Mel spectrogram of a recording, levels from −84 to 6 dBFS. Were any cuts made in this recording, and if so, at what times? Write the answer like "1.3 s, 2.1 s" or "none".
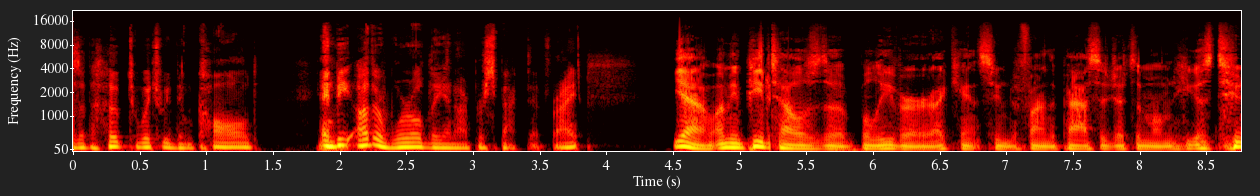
5.2 s

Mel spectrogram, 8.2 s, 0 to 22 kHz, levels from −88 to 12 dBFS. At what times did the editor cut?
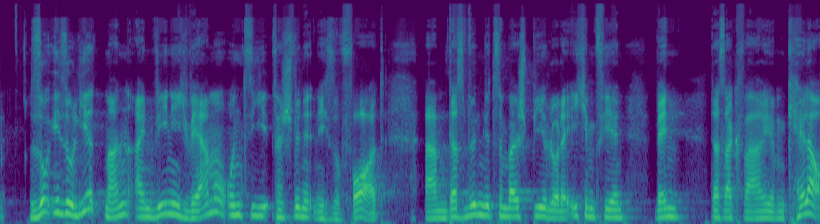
none

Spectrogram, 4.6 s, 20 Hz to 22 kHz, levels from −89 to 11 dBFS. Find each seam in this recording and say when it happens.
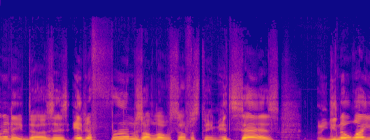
none

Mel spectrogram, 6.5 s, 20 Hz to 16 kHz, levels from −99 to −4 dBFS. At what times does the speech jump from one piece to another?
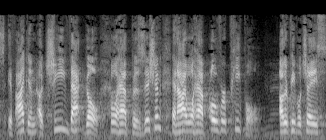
2.2 s, 4.2 s, 5.3 s

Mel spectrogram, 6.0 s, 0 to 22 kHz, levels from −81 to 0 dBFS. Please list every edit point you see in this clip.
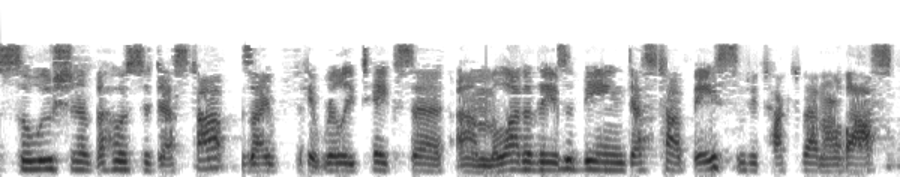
1.6 s, 2.0 s, 3.0 s, 3.7 s, 5.0 s

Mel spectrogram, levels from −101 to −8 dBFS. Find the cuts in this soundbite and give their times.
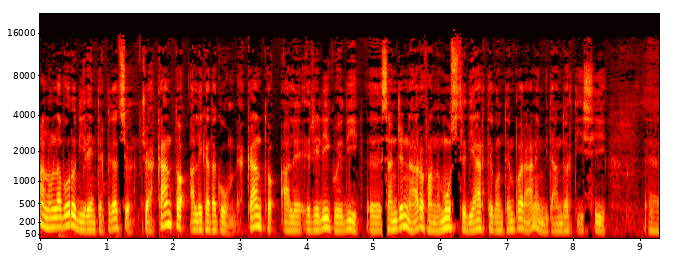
4.8 s

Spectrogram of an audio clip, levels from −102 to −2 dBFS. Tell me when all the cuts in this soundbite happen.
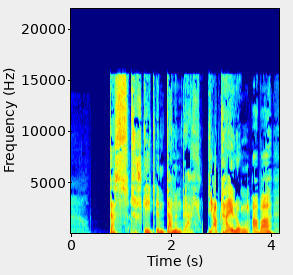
1.2 s, 2.6 s

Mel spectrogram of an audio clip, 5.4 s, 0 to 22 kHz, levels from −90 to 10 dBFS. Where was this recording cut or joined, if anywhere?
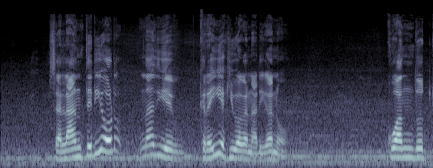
none

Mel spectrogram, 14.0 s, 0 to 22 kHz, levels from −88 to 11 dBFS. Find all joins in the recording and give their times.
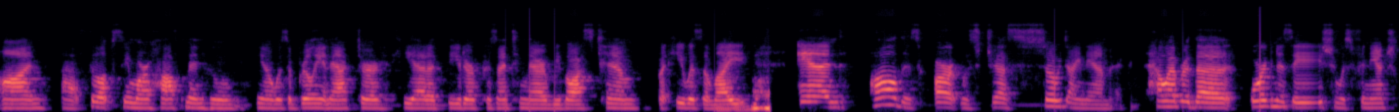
2.5 s, 12.4 s

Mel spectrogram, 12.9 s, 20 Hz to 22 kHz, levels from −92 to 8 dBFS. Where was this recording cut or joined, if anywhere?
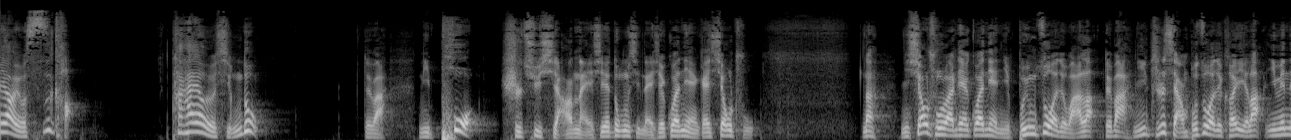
4.9 s

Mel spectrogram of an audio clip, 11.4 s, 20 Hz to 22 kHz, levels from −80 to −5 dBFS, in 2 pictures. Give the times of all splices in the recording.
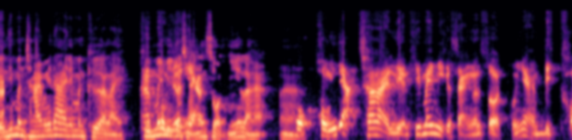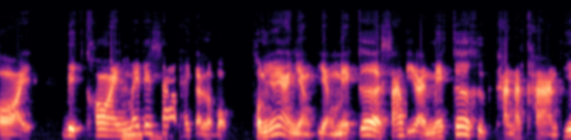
1.3 s, 7.5 s, 9.8 s

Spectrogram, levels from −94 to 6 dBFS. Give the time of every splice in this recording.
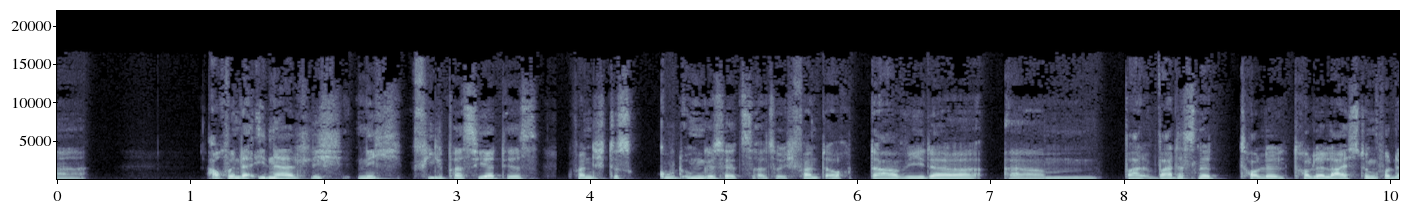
3.7 s, 6.0 s, 7.9 s, 8.8 s

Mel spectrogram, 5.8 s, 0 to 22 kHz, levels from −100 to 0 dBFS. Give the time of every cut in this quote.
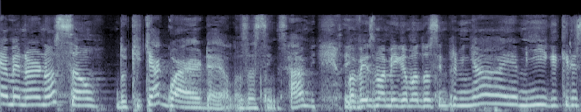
none

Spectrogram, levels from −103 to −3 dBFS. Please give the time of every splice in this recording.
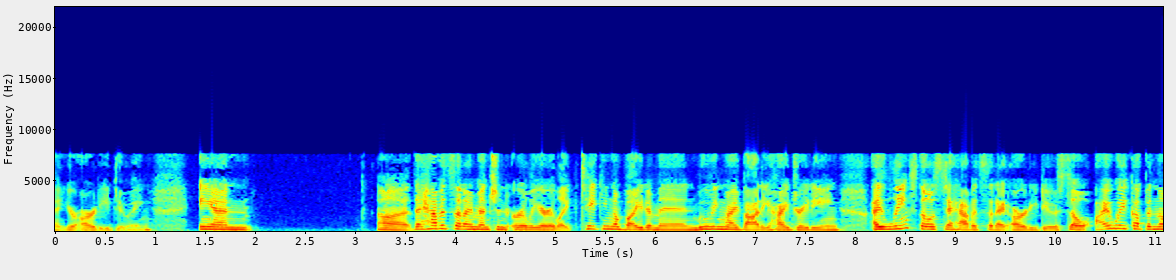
none

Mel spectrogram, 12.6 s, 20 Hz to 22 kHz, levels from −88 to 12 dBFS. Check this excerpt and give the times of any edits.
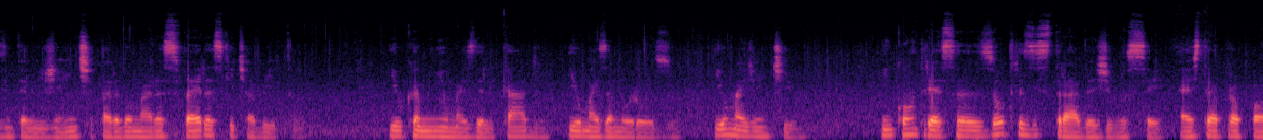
none

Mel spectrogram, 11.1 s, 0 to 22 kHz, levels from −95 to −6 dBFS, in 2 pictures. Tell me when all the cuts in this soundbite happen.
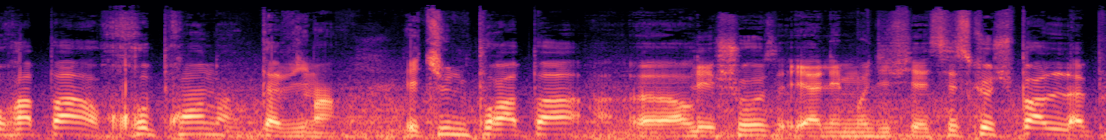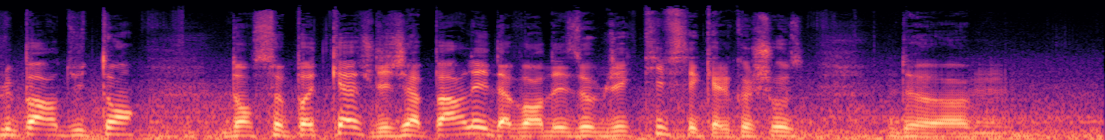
1.5 s, 3.5 s, 6.6 s, 7.4 s

